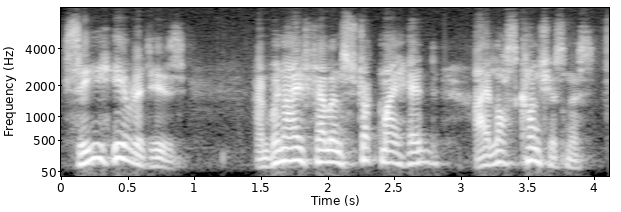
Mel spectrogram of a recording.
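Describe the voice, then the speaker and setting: Husky ancient warrior, earnest and theatrical, old muffled 30s radio sound. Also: male voice, on the high side, lively intonation, moderate pace. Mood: awed, solemn. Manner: theatrical, archaic phrasing. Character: ancient Teutonic warrior, earnest, awed battle survivor. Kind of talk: 1930s radio drama acting. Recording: muffled, lo-fi 1930s radio recording.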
